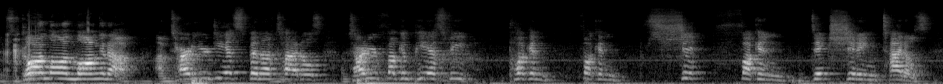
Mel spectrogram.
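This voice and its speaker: A man with a very bright, forceful voice and lively pitch hosts a loose gaming chat. He swears freely and leans hard on repeated phrases as he rants. The mic sounds distant in a noisy room. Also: normal speed. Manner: excitable, emphatic ranting, repeats phrases for stress. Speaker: podcast host. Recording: roomy, distant mic with background noise.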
